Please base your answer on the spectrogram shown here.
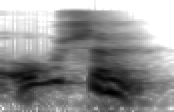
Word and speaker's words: autumn: And then that silent n on the end of autumn.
